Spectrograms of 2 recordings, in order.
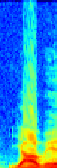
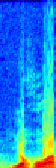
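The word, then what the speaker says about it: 야훼: 하나님을 야외 라고 불러요 발음 하는 사람들에 따라서는 야외 라고도 하고 여호와 라고도 발음합니다 이름은 서로 다르지만 결국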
